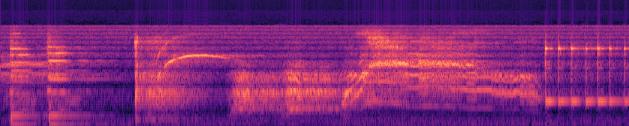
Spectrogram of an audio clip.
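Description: Cartoon sound effects from a Cartoon Network checkerboard logo ident: a short low note, then from about a second in a screeching cartoon cat yowl with sweeping, sliding pitch lasting over two seconds, then a brief buzzy tone near the end.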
